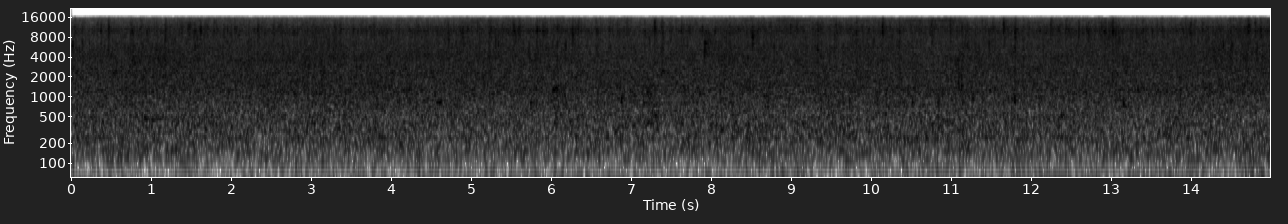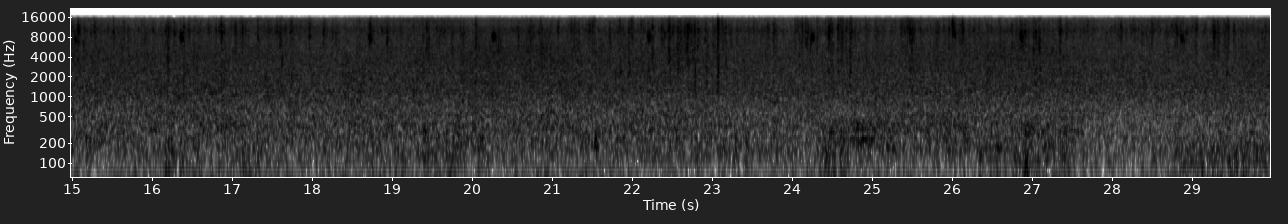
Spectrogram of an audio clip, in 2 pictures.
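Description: Heavy rain falling steadily, a dense even hiss, with scattered sharp drop ticks in the second half.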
